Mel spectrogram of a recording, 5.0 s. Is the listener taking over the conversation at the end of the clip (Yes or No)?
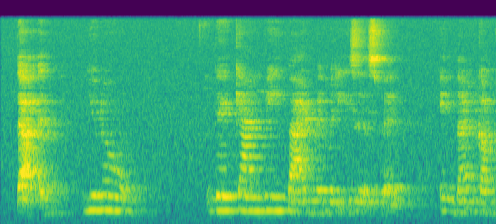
No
